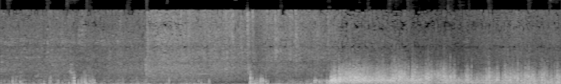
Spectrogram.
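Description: Wind buffeting a phone microphone on a beach, mixed with surf washing in. The rush grows louder and fuller about five seconds in.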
